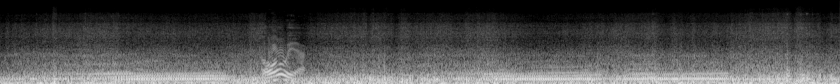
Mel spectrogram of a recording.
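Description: A Harley-Davidson Pan America motorcycle kicks down into fourth gear, its engine droning loudly and rising steadily in pitch over wind rush, with a short pause midway and a rider briefly speaking.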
